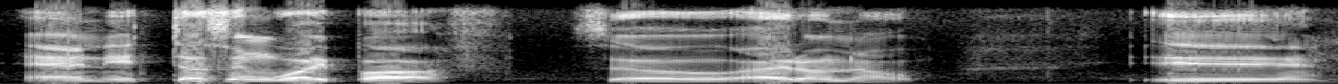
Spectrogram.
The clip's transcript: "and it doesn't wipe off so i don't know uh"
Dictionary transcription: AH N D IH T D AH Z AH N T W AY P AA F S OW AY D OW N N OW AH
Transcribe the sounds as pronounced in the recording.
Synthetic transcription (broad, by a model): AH N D IH T D AH Z AH N T W AY P AA F S OW AY D OW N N OW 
